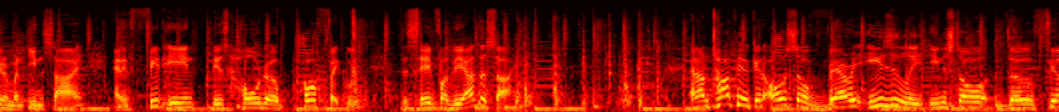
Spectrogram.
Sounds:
Music, Speech

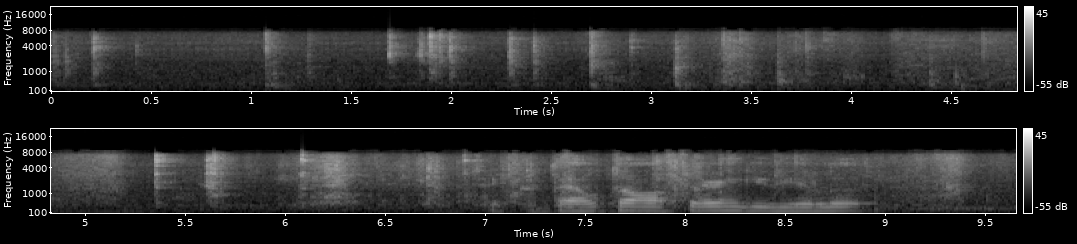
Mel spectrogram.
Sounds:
Tools, Speech

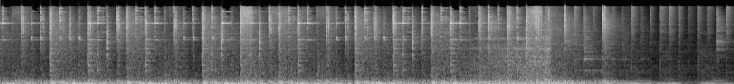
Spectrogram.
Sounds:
Music

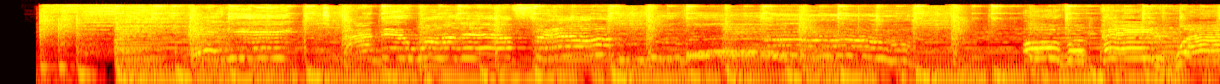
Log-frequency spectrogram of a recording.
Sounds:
Jingle

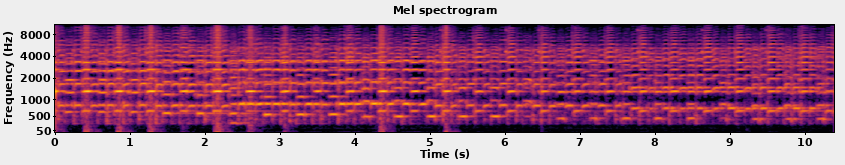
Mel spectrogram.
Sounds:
fiddle, Musical instrument, playing violin, Music

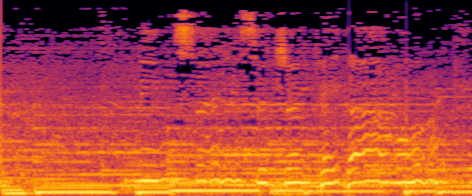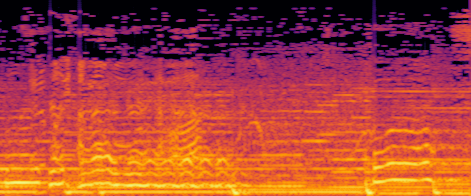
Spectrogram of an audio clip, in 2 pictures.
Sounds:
Music, Speech, Male singing

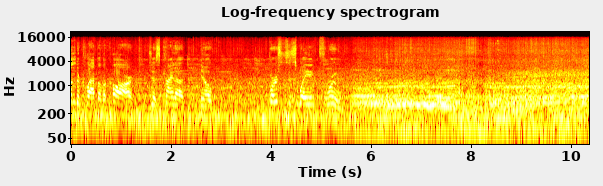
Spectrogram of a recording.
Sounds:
Music, Speech, Vehicle, Car

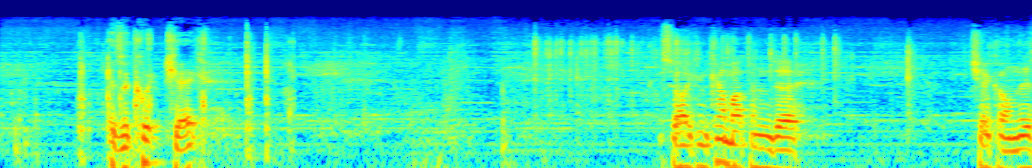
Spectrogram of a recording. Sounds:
Music, Speech

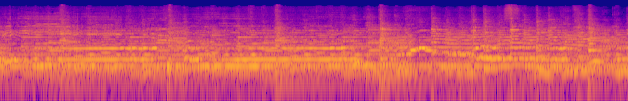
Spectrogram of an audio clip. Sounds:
Musical instrument, Music

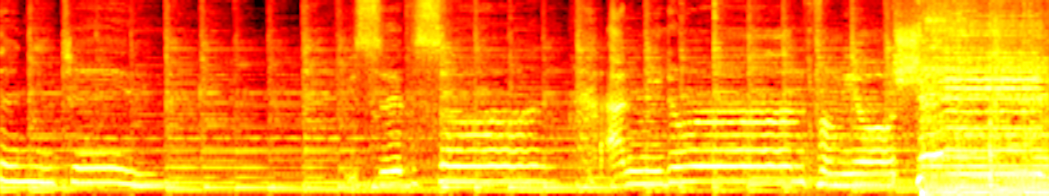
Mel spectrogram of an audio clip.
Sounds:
Music

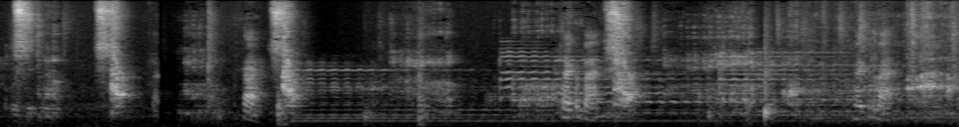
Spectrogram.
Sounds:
dog growling

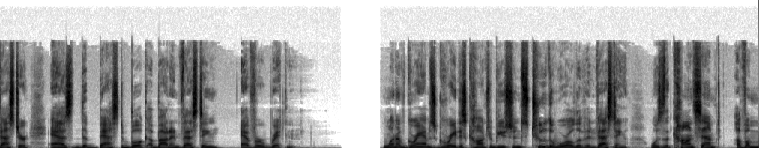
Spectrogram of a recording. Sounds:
Speech synthesizer

